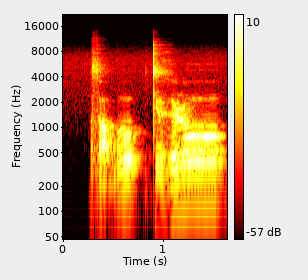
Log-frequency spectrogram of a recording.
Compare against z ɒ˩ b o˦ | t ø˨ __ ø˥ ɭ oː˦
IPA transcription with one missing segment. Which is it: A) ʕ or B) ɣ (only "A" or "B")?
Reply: B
